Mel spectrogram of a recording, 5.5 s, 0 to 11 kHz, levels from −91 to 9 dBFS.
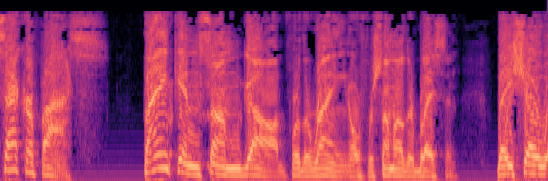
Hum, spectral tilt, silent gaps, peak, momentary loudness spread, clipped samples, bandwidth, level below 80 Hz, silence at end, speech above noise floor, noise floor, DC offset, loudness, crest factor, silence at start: none; -4 dB/octave; none; -2 dBFS; 10 LU; under 0.1%; 8.8 kHz; -40 dBFS; 0 s; 26 dB; -37 dBFS; under 0.1%; -12 LUFS; 12 dB; 0 s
